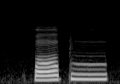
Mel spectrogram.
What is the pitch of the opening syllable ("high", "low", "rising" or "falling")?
rising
